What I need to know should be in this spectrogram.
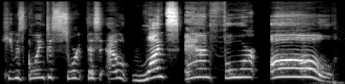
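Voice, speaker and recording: A woman with a high voice tells stories to young children at a slow, deliberate pace. She is playful and very expressive, talking straight to her little listeners as the host of a read-aloud. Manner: playful, exaggerated expression, addressing children directly. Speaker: children's storyteller and singer hosting a livestream.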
